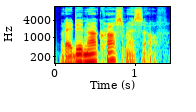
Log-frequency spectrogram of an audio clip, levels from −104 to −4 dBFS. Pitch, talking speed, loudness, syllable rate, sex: 115 Hz, 250 wpm, -19 LUFS, 5.3 syllables/s, male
